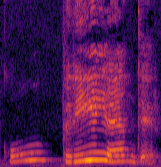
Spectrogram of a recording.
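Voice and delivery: slow teaching pronunciation of Compreender; slow, stretched demo. Shown as a demonstration. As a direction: stretch Compreender syllable by syllable, first E as i. Slow repeat of example word.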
